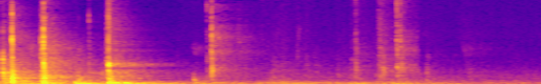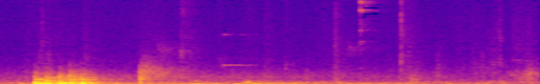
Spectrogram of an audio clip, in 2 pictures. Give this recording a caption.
Door Opening
Suspense, Orchestral, Thriller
